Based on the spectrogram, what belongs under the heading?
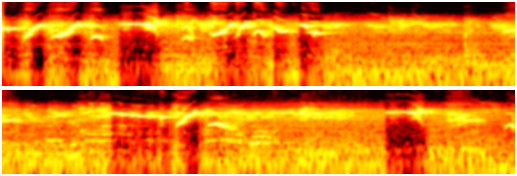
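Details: Oriental magpie-robin in full song, used to draw in other magpie-robins: bursts of rapid, sweeping whistled notes at the start, a quieter stretch mid-way, then renewed rising and falling whistles, over faint background noise.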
